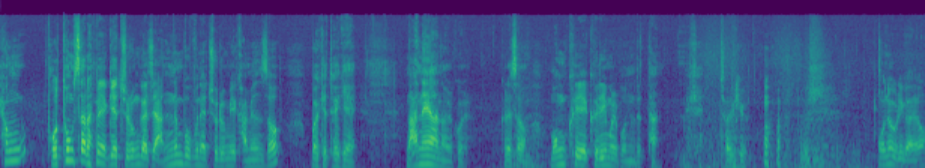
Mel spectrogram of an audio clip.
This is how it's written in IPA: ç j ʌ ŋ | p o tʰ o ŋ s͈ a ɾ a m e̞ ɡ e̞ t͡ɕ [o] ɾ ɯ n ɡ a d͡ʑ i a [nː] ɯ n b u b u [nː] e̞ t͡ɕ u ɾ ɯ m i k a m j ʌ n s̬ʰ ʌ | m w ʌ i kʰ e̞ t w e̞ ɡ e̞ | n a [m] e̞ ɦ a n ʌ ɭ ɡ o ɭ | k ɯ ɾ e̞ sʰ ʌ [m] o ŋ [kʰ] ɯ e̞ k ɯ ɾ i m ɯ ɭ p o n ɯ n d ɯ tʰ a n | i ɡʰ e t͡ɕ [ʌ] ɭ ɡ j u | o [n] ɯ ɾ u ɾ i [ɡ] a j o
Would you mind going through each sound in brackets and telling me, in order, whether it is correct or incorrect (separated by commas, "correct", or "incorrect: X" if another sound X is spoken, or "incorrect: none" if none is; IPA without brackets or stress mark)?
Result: incorrect: u, correct, incorrect: n, incorrect: n, correct, correct, correct, correct, correct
